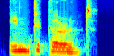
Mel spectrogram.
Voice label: "intercurrent", Indian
